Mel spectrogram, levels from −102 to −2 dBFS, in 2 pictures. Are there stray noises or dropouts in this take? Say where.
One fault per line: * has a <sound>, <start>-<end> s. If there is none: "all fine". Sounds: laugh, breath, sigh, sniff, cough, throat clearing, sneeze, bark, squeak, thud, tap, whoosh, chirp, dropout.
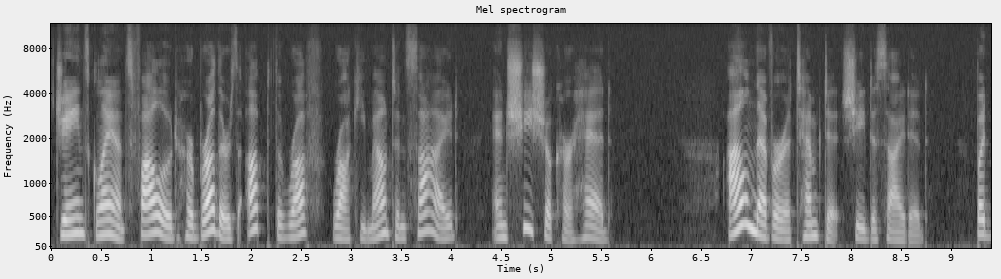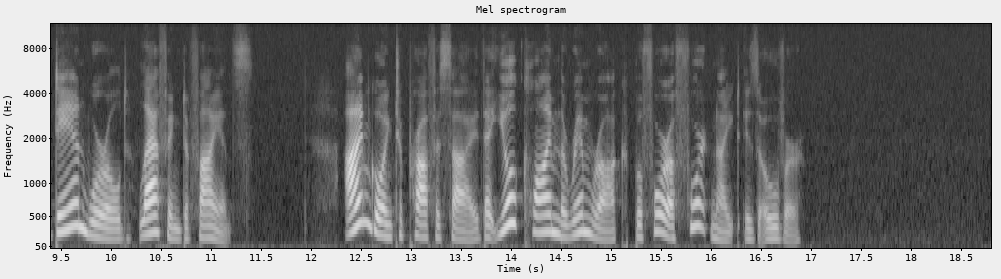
all fine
